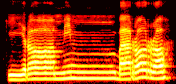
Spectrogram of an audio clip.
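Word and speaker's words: كِرَامٍ بَرَرَةٍ: Kiramim baroroh. Kiramim baroroh gitu. Ya nggak ada tasdid. Hati-hati.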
